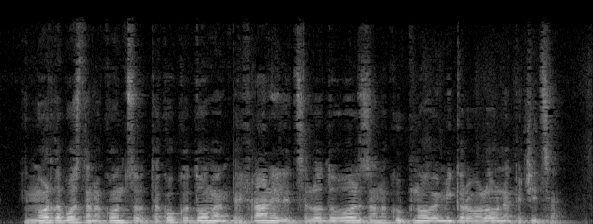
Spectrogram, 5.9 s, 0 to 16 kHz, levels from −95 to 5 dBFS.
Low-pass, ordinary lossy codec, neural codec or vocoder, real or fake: 14.4 kHz; AAC, 48 kbps; none; real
